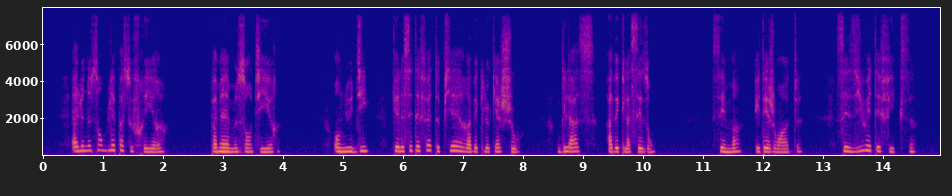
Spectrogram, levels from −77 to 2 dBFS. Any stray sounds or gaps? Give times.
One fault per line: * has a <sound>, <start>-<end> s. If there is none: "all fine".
all fine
